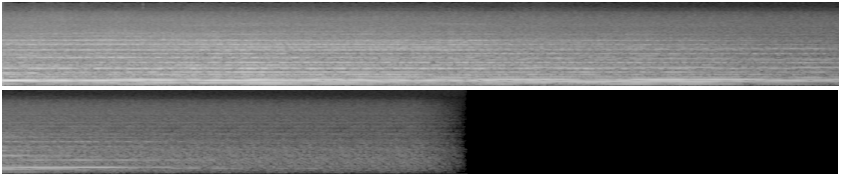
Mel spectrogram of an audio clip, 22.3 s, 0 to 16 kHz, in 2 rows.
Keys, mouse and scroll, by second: 0.9-3.6 drag, 5.7 z, 6.4 click, 7.1 z, 8.1 z, 9.9-12.1 drag, 12.7 z, 12.9-13.6 scroll down 14, 13.6-16.5 drag, 18.5-22.3 drag.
